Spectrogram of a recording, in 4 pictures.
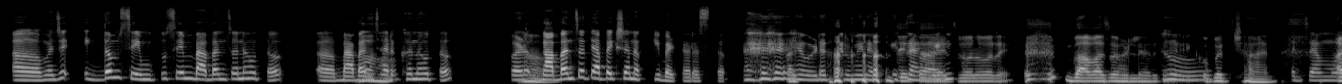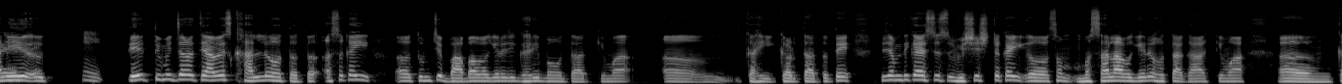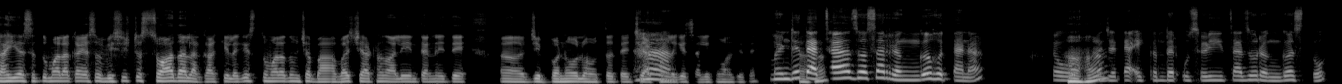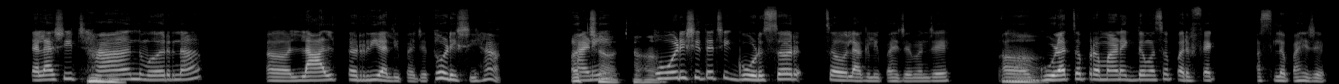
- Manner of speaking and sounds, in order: in English: "सेम टू सेम"; chuckle; laughing while speaking: "एवढं तर मी नक्की सांगेन"; laugh; laughing while speaking: "ते तर आहेच. बरोबर आहे. बाबाचं म्हणल्यावर काय खूपच छान"; tapping
- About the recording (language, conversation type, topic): Marathi, podcast, एखाद्या खास चवीमुळे तुम्हाला घरची आठवण कधी येते?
